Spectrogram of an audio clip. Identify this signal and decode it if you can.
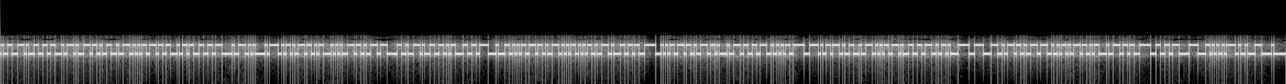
RTTY, about 45.45 baud. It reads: WHICH WAS CLIMAXED BY AMPHIBIOUS ASSAULTS AGAINST WASHINGTON AND BALTIMORE.
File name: fsk850 / usnavy2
